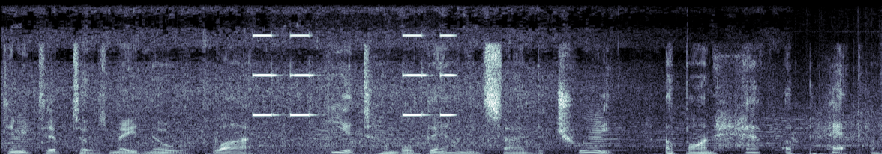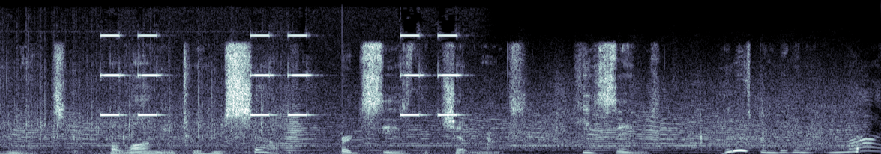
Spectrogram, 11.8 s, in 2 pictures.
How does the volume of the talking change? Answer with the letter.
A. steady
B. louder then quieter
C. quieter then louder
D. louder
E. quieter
A.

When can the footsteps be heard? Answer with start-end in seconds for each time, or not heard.
not heard.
